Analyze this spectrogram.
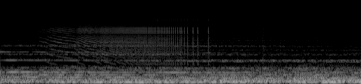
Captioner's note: suspenseful music continues; door creaks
